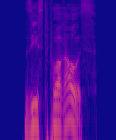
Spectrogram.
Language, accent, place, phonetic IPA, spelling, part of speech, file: German, Germany, Berlin, [ˌziːst foˈʁaʊ̯s], siehst voraus, verb, De-siehst voraus.ogg
- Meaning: second-person singular present of voraussehen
